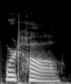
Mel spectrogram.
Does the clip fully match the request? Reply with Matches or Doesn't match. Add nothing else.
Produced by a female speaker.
Matches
